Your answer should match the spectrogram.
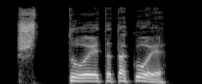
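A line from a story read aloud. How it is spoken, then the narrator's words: Shout. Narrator (Russian): крикнул Ассад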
